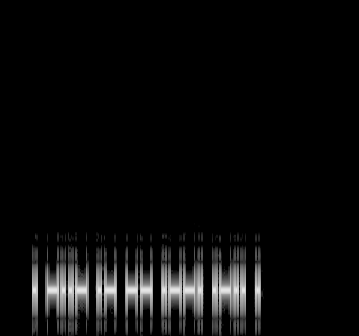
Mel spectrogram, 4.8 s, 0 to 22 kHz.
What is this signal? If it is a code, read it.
Morse code, heard as a keyed tone, about 25 wpm, 550 Hz. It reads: EXAMPLE
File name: Ultimate Word List / 25WPM Ultimate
